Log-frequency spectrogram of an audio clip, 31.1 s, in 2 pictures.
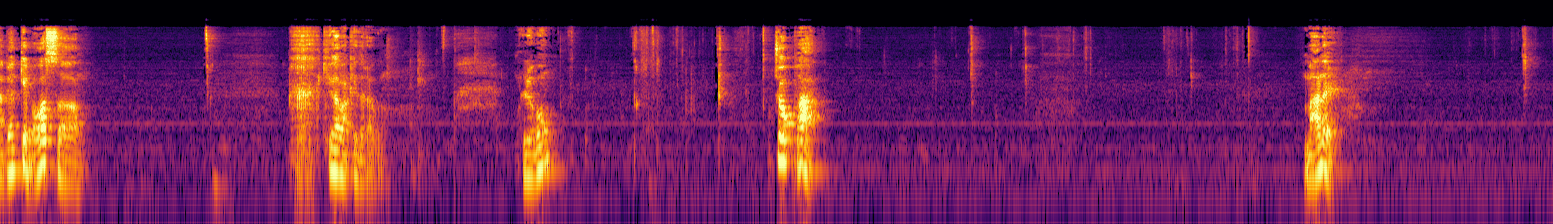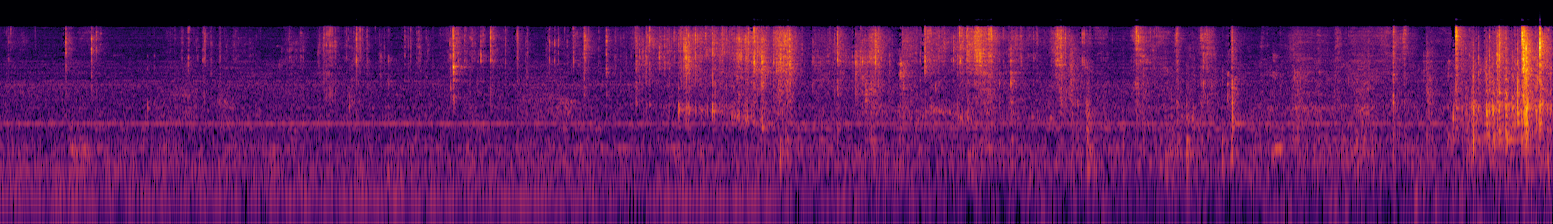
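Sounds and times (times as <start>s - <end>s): cabbage crunching: 5.7s - 7.8s, 14.9s - 31.0s
cabbage leaf rustling: 18.4s - 27.8s, 29.3s - 31.0s.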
